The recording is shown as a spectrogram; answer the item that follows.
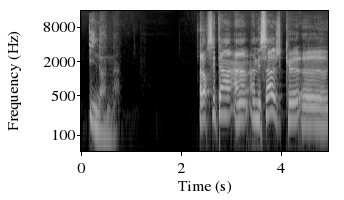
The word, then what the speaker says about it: Ynon: va découvrir ensemble InOne oui je dis bien prononce bien inan alors c'est un message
